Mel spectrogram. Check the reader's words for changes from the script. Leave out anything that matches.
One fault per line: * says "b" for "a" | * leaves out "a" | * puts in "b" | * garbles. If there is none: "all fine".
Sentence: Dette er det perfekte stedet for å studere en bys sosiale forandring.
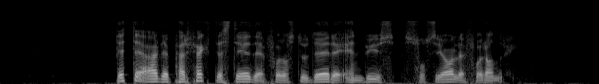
all fine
